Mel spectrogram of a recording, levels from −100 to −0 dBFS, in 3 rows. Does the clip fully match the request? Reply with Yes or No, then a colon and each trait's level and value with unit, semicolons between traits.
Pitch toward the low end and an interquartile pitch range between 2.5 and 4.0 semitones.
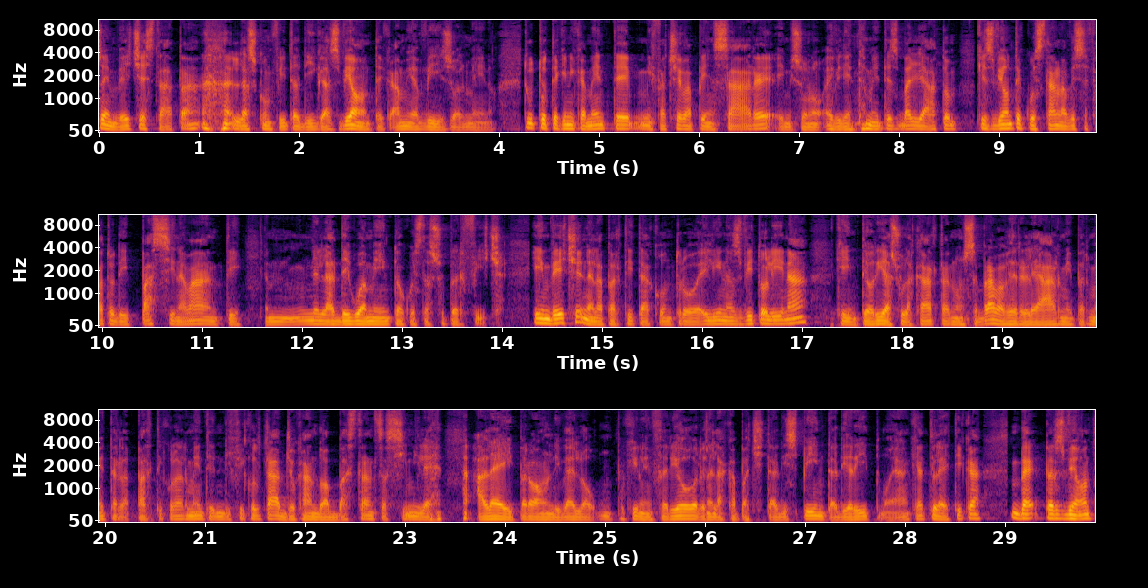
Yes: very low, 95 Hz; average, 3.4 semitones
